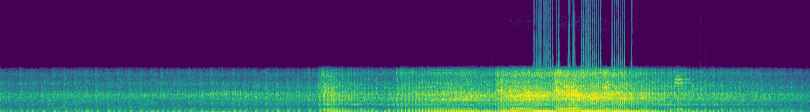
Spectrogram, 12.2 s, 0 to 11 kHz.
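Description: Yamaha Vixion single-cylinder four-stroke engine, converted to a PE28 carburettor and breathing through an FU aftermarket exhaust, idling. About five seconds in it is revved, with three or four quick rising-and-falling blips, then it drops back toward idle near the end.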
